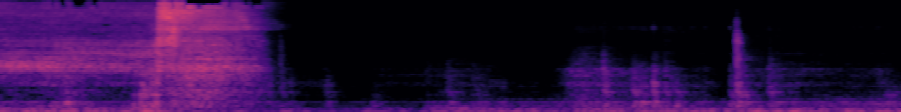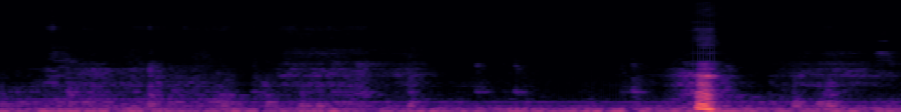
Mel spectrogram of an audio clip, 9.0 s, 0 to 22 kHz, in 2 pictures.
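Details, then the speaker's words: 1975 Dodge Dart air shock being pumped up: sharp hiss of escaping air for about half a second, then fades; air shock line kinked and broken through, leaking. "but it appears like I have a leak I hear air coming out of my air shock oh it's coming from up here okay"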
